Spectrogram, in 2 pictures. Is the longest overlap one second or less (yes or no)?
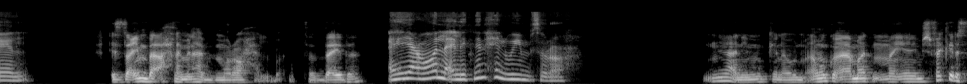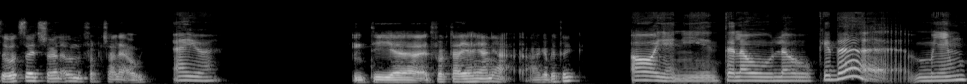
yes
